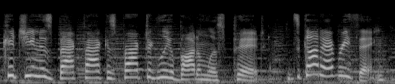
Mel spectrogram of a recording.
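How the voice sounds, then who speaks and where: A woman's voice: high-pitched, big pitch swings, brisk. A woman voicing a confident, playful, sisterly young female warrior in a video game. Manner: breezy, playful, self-assured. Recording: faint music behind. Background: faint music.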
